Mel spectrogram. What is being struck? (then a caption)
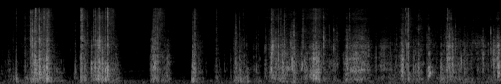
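Glossy wrapping paper on a gift box. Fingertips with long dark nails rub and tap the flat side of a gift box wrapped in glossy red Christmas paper. The result is a run of crisp, crinkling bursts with bright, papery hiss and little low end. The bursts rise and fall unevenly throughout.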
